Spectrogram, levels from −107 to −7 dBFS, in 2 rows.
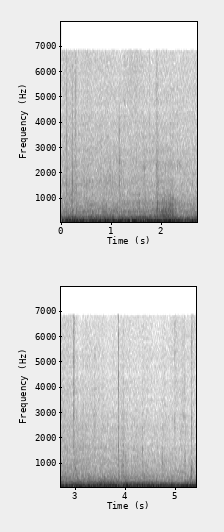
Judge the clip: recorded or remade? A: remade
